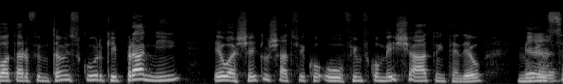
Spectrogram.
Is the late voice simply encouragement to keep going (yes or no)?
yes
